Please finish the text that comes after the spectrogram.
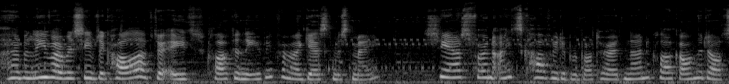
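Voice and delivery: hammed-up English bellboy on the witness stand; horrible English accent. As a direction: put on an over-proper English accent. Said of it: "saying it in this horrible English accent".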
